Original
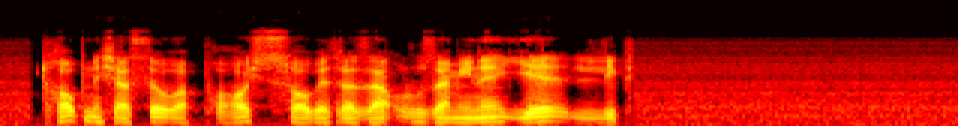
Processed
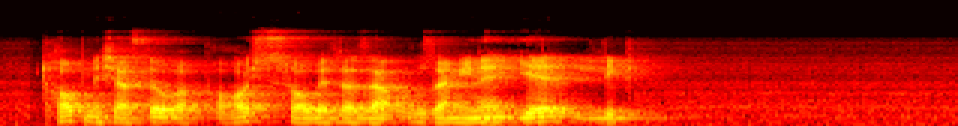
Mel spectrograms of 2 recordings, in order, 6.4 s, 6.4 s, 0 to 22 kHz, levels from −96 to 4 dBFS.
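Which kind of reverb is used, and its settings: Schroeder reverb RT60 0.94 s, combs from 33 ms, DRR 6 dB; gain -1.5 dB

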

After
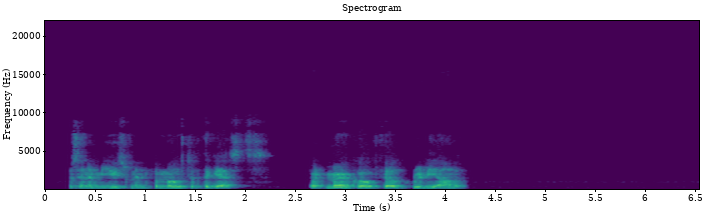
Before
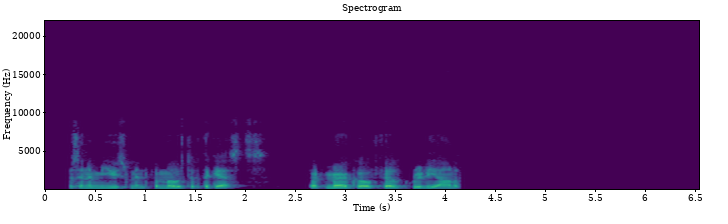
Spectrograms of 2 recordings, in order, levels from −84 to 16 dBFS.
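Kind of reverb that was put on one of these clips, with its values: non-linear reverb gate 0.11 s falling, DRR 3 dB; gain +3.5 dB

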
